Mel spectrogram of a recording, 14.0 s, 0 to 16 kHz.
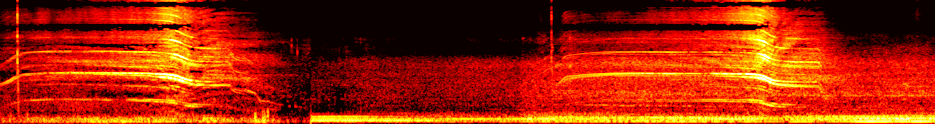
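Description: A custom-built 5-inch 6S FPV racing drone's motors whining as it flies past at high speed, twice. Each pass is a high steady whine that drops sharply in pitch as the drone goes by, loudest at the moment of passing; the second pass clocks about 100 mph.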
